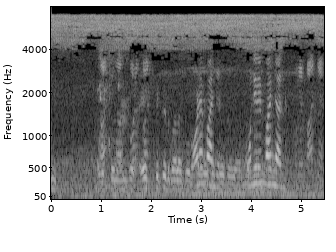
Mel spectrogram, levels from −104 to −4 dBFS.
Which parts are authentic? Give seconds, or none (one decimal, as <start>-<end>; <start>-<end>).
0.0-5.5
